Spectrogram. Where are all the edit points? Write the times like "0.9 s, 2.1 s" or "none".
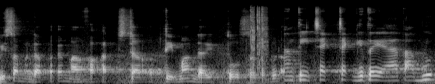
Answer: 2.8 s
